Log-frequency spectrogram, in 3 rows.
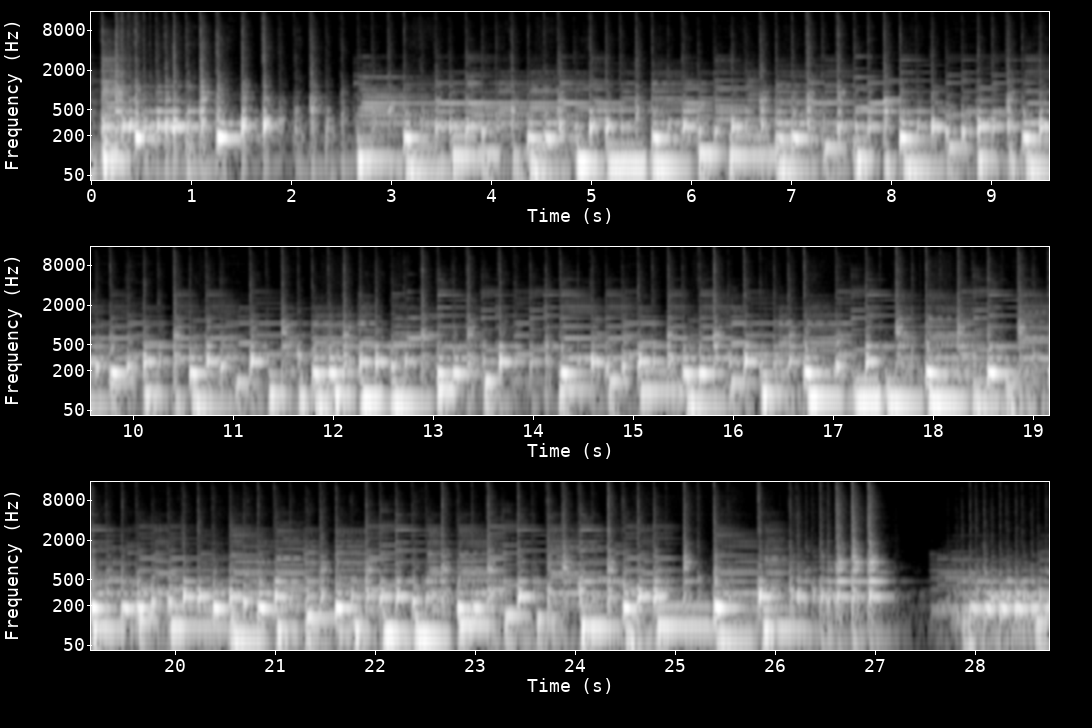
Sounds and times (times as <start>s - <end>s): Drum: 0.0s - 28.7s
Salsa music: 0.0s - 28.7s.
